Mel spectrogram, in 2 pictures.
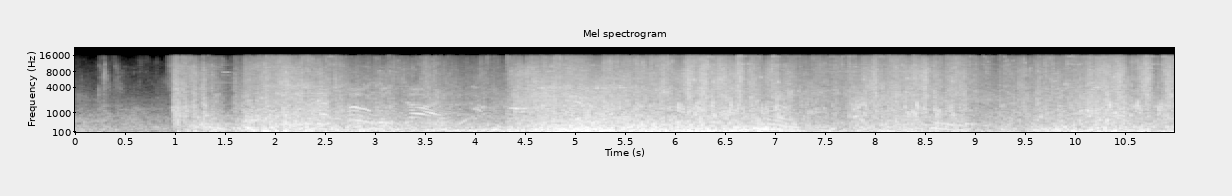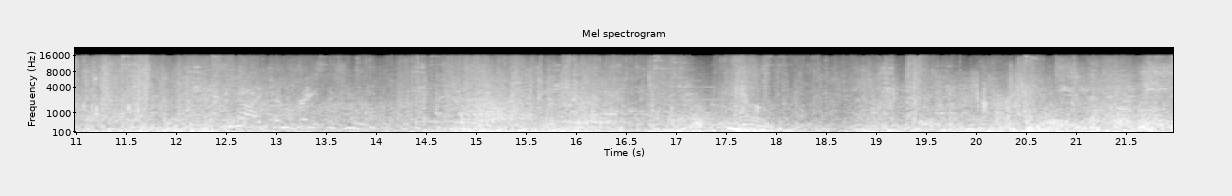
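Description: Spells and weapons clash loudly in a chaotic fantasy battle.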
